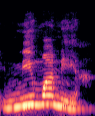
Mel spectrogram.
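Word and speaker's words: pneumonia: আন নিমোনিয়া ইউ এনই নিউমোনিয়া okay নিউমোনিয়া পড়িবে বাকি সব পুরা ইজি ওকে এনিয়া স্টার্টিং পড় ওকে তো নিউম অর্থ কোন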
